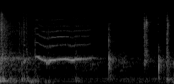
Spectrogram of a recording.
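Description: On a hot day, a door held open for someone leaving swings shut and is locked behind them: a short, high-pitched squeak from the hinge, then a few sharp latching clicks in quick succession. Fairly quiet, with no one talking.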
